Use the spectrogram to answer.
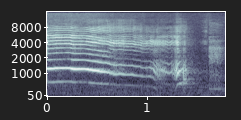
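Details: Newborn twin girl just after an induced natural delivery gives one sustained, high-pitched wail that falls slightly in pitch, then trails off with a brief whimper.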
